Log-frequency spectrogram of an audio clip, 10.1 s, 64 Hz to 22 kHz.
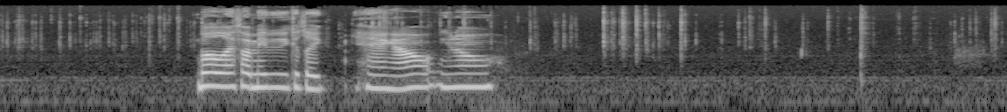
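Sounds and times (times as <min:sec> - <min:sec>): computer keyboard clicking: 0:00.0 - 0:02.0, 0:04.2 - 0:10.0.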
